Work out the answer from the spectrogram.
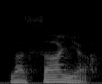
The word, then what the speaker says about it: lasagna: En palabras que provienen del francés o italiano, como cognac, lasagna, monsignor, signorina.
